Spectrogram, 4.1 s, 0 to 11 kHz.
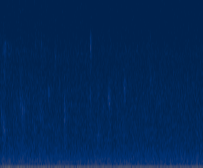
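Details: American Standard Freedom 90 single-stage natural gas furnace: quiet steady blower hum with faint scattered water-trickling ticks on top; abnormal furnace noise, cause not determined.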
